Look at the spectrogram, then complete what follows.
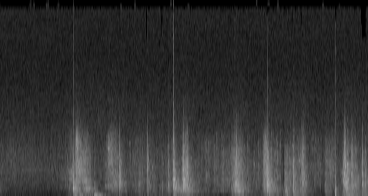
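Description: Asian golden cat hissing and spitting in repeated sharp bursts, starting about a second and a half in, with knocks and thuds of a boxing glove and paws against a wire cage.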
